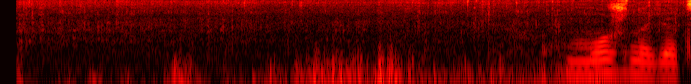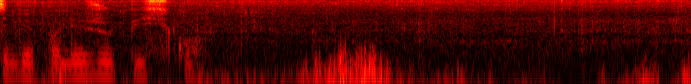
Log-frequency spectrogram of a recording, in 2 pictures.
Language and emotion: Russian, neutral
